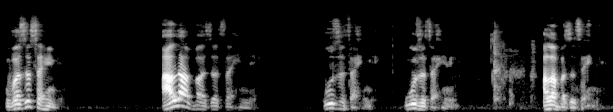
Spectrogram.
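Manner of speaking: Shanghainese phrases said as a demo; speaking Shanghainese. Shown as a demonstration. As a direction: show off some Shanghainese. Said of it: "I can speak a little bit of Shanghainese".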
